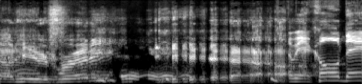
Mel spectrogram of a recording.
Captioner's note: laughing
